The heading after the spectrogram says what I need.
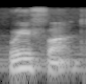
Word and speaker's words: refund: As a noun, refund. Okay, we stress the first syllable, refund.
